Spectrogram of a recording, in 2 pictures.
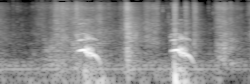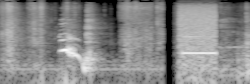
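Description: Cardboard box and packaging being opened, with rustling and tearing throughout and three short vocal sounds falling in pitch, about one, two and four seconds in. Near the end the sound cuts out suddenly, then a brief steady hiss with a held tone follows.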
